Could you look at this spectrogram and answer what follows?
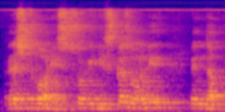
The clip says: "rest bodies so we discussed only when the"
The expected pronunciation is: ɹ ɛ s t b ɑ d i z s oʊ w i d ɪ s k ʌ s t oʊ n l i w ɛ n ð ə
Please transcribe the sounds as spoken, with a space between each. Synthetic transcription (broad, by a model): ɹ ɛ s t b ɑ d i s oʊ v i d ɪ s k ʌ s oʊ n l i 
